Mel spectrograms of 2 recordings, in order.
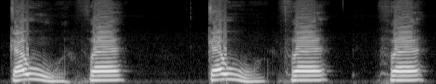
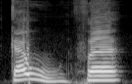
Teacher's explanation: জিহ্বার মাথা উপরের দাঁতের মাথার সাথে লাগবে সার উচ্চারণটা করার সময়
